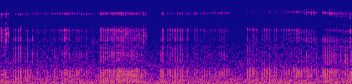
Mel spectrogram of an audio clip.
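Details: Kitten purring while being scratched on the chin: a steady, rumbling purr in broad pulsing bursts, each inhale and exhale phase lasting about half a second to a second, with no other sounds.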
